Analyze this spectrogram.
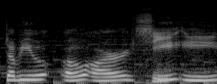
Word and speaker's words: Worcester: Is it CH or is it CE? No, it's WORCESTER. Yeah. It's Worcester or it's like Worcester.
